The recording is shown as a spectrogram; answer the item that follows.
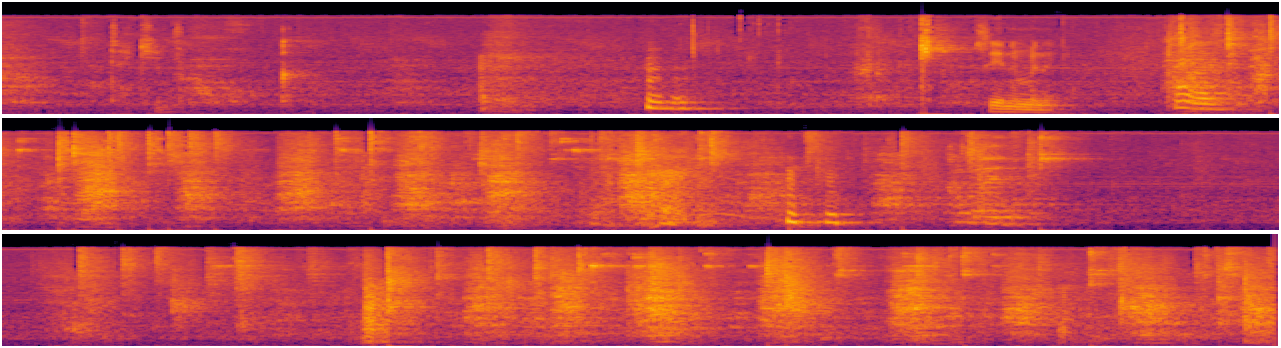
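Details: Elderly Rhodesian Ridgeback male getting worked up over his daily walk, indoors: bursts of sharp barks and yips cluster mid-recording, with a person urging him to come on and go for a walk, plus music.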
